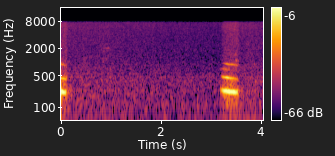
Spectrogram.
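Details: Sleeping tabby cat Tootsie gives a single clear snore near the end, a short low hum with soft overtones, after a stretch of near silence indoors.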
